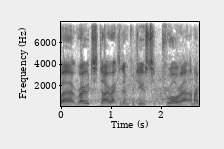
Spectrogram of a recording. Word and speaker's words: Prora: tall Stefan who uh wrote, directed, and produced Pora. Am I pronouncing that properly? Yeah, that's right. In German, we would say Pora with a rolling error.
